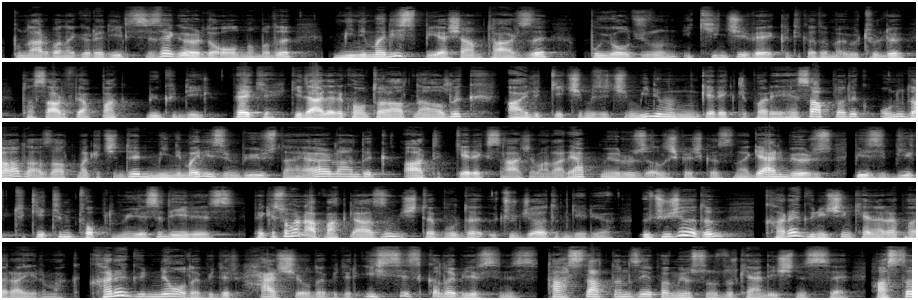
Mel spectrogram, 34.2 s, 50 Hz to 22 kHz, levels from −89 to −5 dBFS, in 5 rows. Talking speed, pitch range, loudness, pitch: 160 wpm, 105-145 Hz, -20 LUFS, 120 Hz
